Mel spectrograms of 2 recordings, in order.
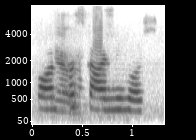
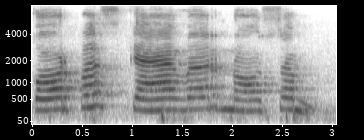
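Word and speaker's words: corpus cavernosum: Ma'am, corpus carnivus. Carnivore, सब अलग अलग अलग प्रोनाउंसिएशन कर दो। कॉर्पस कैवर्नोसम, ठीक है, कॉर्पस कैवर्नोसम।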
